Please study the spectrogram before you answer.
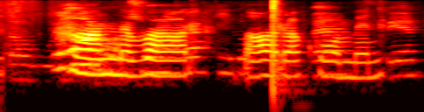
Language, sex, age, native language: Icelandic, female, 10, Icelandic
